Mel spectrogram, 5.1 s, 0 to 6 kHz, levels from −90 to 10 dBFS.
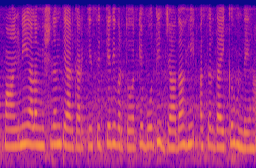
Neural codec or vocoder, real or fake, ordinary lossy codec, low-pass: codec, 24 kHz, 3.1 kbps, DualCodec; fake; none; 5.4 kHz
